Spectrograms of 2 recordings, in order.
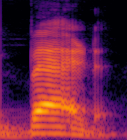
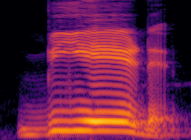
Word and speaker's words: bed: लेकिन आपका उच्चारण ये गलत है, ये सही क्या होगा, baby, BAD, बैड, बैड means बुरा।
